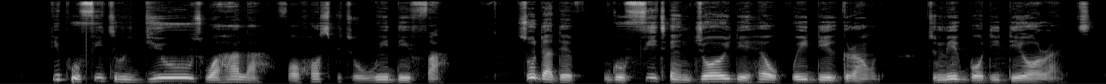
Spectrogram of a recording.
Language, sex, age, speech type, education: Nigerian Pidgin, male, 15-29, spontaneous, tertiary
